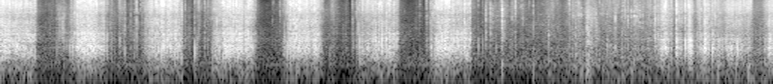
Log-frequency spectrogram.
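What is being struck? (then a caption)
Plush toy covered in plastic sequins. Long nails scratch the plastic sequins of a small pink stuffed pig toy held in both hands. The result is bright, crackly, rustling scratches that come in swelling bursts about a second long, separated by brief quiet gaps. In the second half they settle into a steadier, finer, continuous scratching.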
